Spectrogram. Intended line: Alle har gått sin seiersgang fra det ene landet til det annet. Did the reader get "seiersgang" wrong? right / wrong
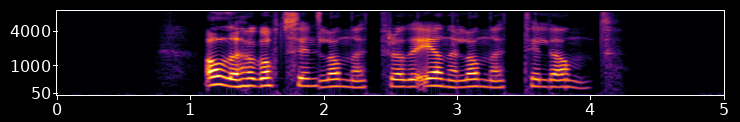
wrong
